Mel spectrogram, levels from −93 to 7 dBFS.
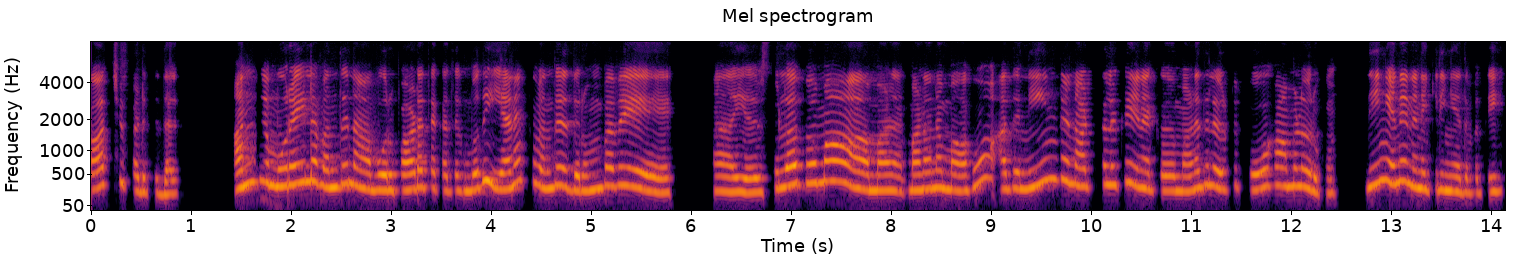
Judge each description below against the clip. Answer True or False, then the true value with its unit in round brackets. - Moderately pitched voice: False (280 Hz)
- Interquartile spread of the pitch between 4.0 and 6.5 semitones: True (4.9 semitones)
